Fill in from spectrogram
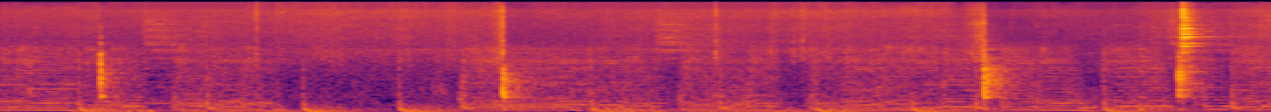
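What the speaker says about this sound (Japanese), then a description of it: "そしたらここで紫玉ねぎ、これをカットしていこうか" A knife cuts a red onion into rings on a board, with sharp, separate chopping knocks spaced a second or more apart over a low background hum, close and without speech.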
